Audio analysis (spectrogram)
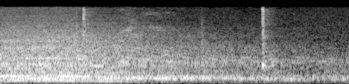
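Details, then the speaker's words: PowerMac computer suddenly making a loud, even rushing fan whir that slowly eases off over two seconds while trying to boot from an install disc; cause unknown. "wash and the computers now started to uh do a to do a fan thing I don't know what that means"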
